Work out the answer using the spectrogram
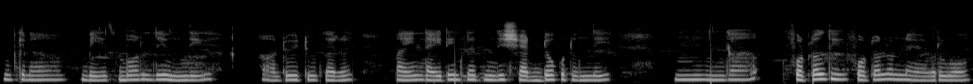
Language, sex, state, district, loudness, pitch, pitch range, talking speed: Telugu, female, Andhra Pradesh, Visakhapatnam, -29 LUFS, 215 Hz, 200-225 Hz, 105 wpm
